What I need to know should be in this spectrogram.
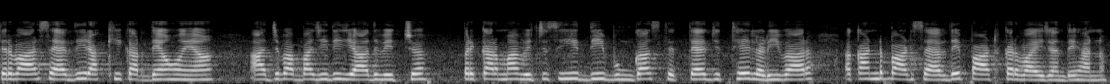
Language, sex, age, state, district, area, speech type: Punjabi, female, 30-45, Punjab, Barnala, rural, spontaneous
